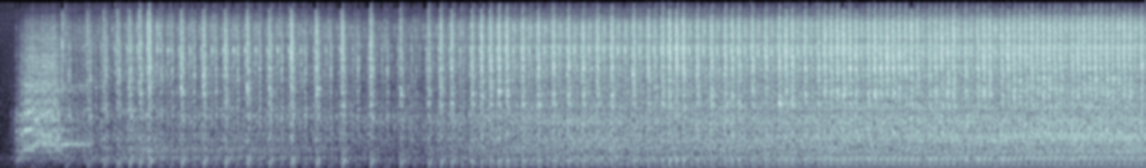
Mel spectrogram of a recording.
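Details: Briggs & Stratton opposed-twin with Nikki carburetor, restarted on choke (owner suspects a weak battery): clattery, uneven firing that gradually smooths. Runs rough and rich; fuel pump leaking. Owner suspects wrong float level and/or worn fuel pump gaskets.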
